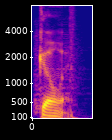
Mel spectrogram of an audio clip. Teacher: that final G sound in going is often dropped. It becomes more of a nasal end sound.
